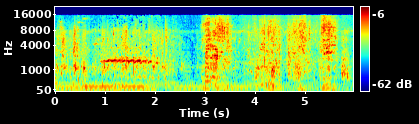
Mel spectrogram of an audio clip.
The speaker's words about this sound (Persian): کالسک وای میسته.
